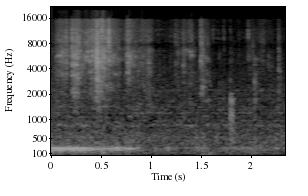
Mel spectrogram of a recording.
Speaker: hope you guys didn't hear that. My tummy just made a major rumble.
